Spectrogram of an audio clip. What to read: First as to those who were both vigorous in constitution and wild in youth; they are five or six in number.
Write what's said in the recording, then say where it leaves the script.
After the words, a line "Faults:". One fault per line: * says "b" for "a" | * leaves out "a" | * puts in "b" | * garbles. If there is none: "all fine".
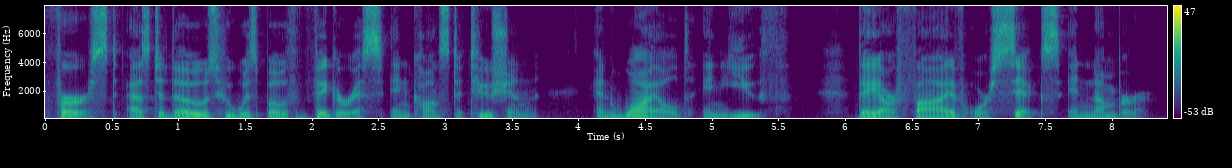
First as to those who was both vigorous in constitution and wild in youth; they are five or six in number.
Faults:
* says "was" for "were"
